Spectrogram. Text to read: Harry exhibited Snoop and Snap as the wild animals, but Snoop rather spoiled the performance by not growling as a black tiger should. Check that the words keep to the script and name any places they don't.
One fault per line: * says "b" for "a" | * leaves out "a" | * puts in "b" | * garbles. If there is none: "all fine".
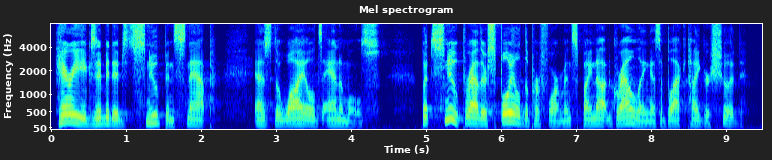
* says "wilds" for "wild"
